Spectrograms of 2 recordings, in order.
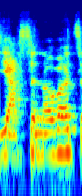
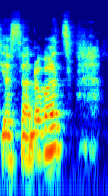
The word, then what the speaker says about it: Jasenovac: By the way, while talking about Jasenovac, I do want to mention that in in former Yugoslavia, in Croatia now, in Serbia, it's referred to often as Jasenovac and not Jasenovac.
